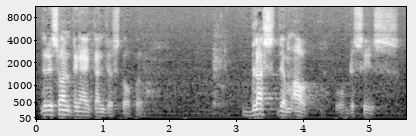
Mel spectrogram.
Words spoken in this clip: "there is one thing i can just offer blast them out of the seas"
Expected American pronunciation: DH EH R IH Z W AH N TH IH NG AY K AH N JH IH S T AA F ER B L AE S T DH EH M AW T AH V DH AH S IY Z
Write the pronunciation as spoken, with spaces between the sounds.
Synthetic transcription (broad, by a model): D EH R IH S W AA N T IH NG AY K AH N JH IH S T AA P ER B L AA S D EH M AW T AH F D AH S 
